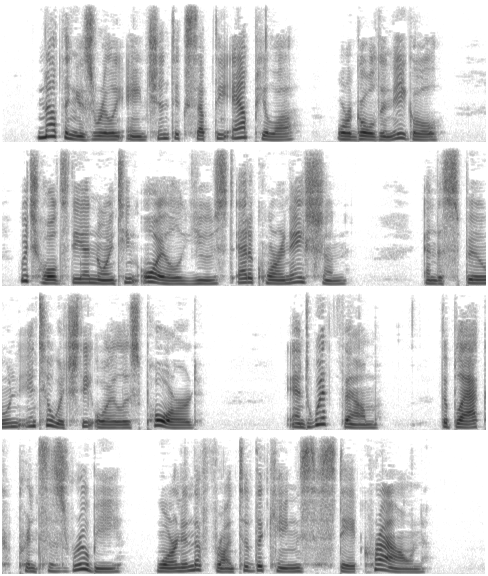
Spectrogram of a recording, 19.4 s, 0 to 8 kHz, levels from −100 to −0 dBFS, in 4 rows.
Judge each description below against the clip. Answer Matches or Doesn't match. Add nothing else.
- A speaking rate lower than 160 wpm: Matches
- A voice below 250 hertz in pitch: Matches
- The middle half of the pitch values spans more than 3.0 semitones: Matches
